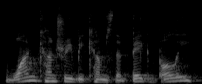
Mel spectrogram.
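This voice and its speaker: A man playing a firm, skeptical citizen in an audio drama, measured and pointed. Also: medium pitch, expressive, gravelly.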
